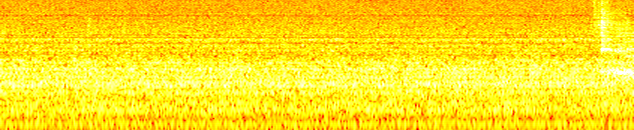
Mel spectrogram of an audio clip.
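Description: Steady low hum with a faint hiss under it: the room tone of a small room picked up by the microphone.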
